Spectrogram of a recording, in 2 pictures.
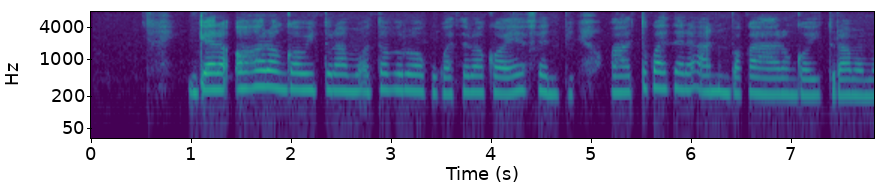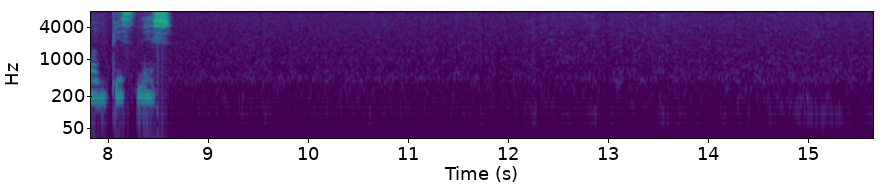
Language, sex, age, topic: Oshiwambo, female, 18-24, finance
